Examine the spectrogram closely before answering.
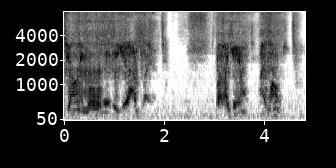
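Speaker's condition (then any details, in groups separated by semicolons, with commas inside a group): Laryngectomy; rattles esophagus like vocal cords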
